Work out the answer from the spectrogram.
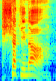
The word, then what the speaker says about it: Shekinah: Actually, I think the right way to say it is Shekinah. We say Shekinah all the time.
